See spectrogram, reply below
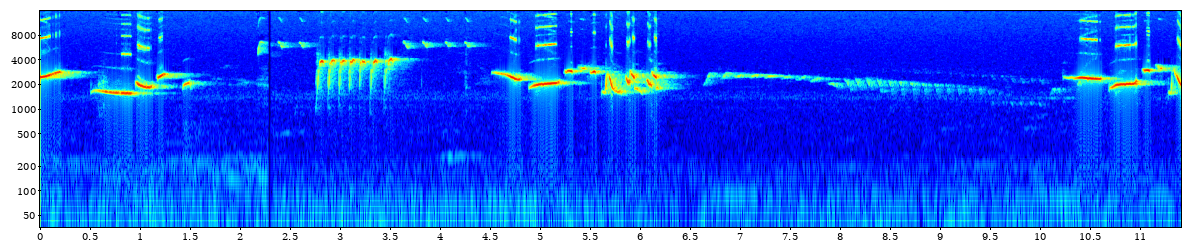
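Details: Varied white-rumped shama song mixing quick slurred whistles, a burst of dry rattling notes, warbled flourishes and a long descending whistle, ending with renewed bright phrases.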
